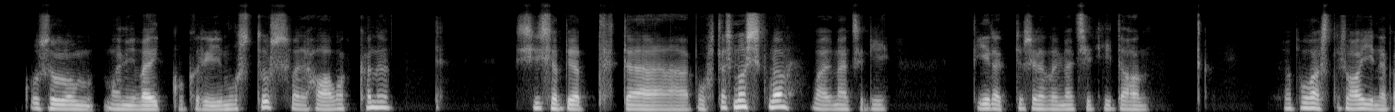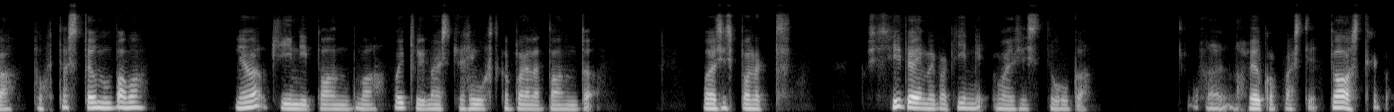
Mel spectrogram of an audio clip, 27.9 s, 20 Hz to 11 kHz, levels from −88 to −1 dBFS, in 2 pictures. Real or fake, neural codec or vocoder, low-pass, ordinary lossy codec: fake; codec, 16 kHz, 1 kbps, FunCodec, trained on Chinese and English, 50 frames a second; 7.2 kHz; Opus, 32 kbps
